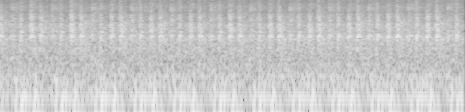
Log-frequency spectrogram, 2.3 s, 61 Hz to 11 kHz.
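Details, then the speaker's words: 1991 Nissan 300ZX twin turbo barn find, first start after long storage: quick, even ticking about ten times a second over a rough idle from the top end, with a clear miss; likely valvetrain noise after sitting. "okay so there is still a little bit about what it's like and it's clearly has a miss but honestly it really doesn't sound bad not terrible"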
